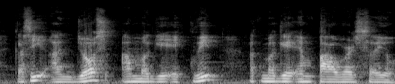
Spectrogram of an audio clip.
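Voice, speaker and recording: A man speaks in a Filipino accent at a moderate pace. His medium-pitched voice is somewhat breathy. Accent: Filipino-accented English, Tagalog speaker. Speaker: preacher. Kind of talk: sermon. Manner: earnest, persuasive, direct appeals to the listener; steady, teaching pace with Bible quotations.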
